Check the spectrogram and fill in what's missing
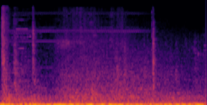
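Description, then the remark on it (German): A door opens as people go through it, with a few sharp mechanical clicks and a brief whoosh over a steady low engine-like hum. There is no talking. “Sie gehen durch eine Tür.”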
